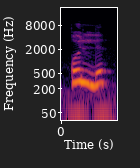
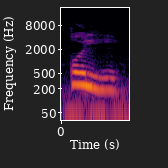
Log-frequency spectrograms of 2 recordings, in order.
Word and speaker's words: قل: So make sure your qaf is heavy, your lam is light, and you're not adding a hamza after lam. You're not saying قل, you're saying قل.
